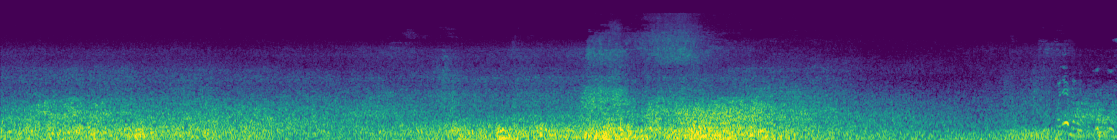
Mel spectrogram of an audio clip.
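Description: Ocean waves break onto a sandy beach.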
